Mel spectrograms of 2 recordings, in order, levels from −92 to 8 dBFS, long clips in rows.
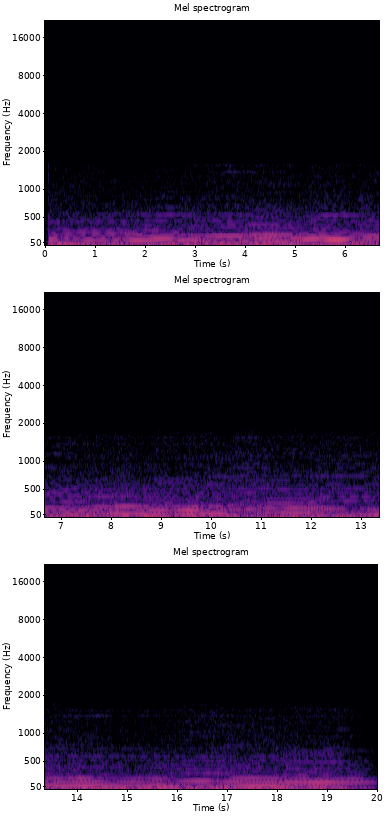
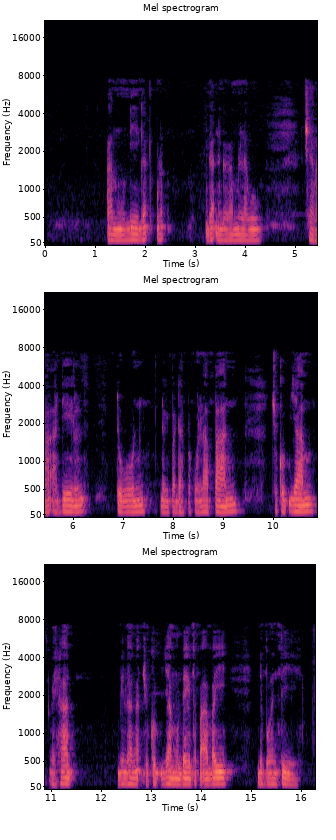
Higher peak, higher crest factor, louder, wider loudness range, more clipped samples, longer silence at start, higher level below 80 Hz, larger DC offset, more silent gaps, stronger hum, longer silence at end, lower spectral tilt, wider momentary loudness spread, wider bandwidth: second, -34 dBFS vs -10 dBFS; second, 14 dB vs 20 dB; second, -52 LUFS vs -29 LUFS; about the same, 5 LU vs 5 LU; neither; second, 0 s vs 1.25 s; about the same, -52 dBFS vs -52 dBFS; neither; neither; neither; second, 0 s vs 0.35 s; first, -11.5 dB/octave vs -7.5 dB/octave; second, 8 LU vs 12 LU; second, 2.8 kHz vs 7.8 kHz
